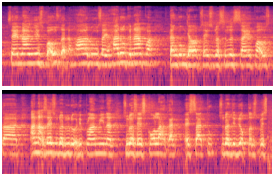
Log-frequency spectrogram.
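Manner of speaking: high, touched mother's voice; tearful mother. Acted. Mother tells the ustadz why she cries, high and touched. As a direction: speak as a moved mother at the wedding. Mother crying at wedding, talking.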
